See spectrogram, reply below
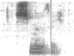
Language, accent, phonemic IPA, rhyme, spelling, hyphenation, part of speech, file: English, Southern England, /ˈsmuːði/, -uːði, smoothie, smoo‧thie, noun, LL-Q1860 (eng)-smoothie.wav
- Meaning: 1. A smooth-talking person 2. A drink made from whole fruit, thus thicker than fruit juice 3. A blending of different things, a mishmash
